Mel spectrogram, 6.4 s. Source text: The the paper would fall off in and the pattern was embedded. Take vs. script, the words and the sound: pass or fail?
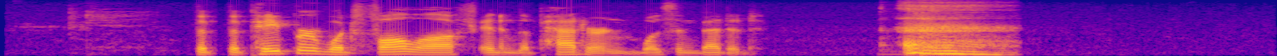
fail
